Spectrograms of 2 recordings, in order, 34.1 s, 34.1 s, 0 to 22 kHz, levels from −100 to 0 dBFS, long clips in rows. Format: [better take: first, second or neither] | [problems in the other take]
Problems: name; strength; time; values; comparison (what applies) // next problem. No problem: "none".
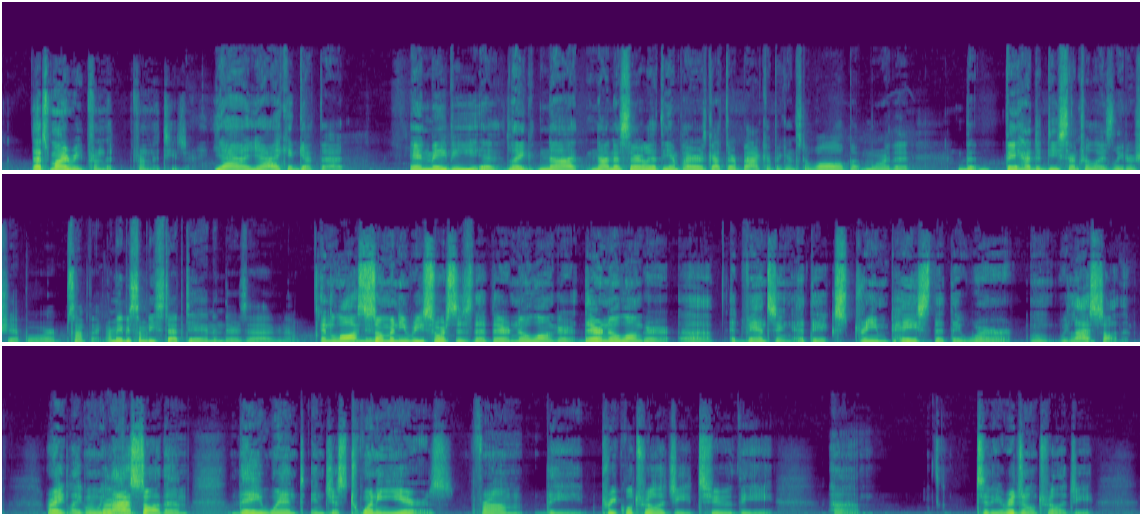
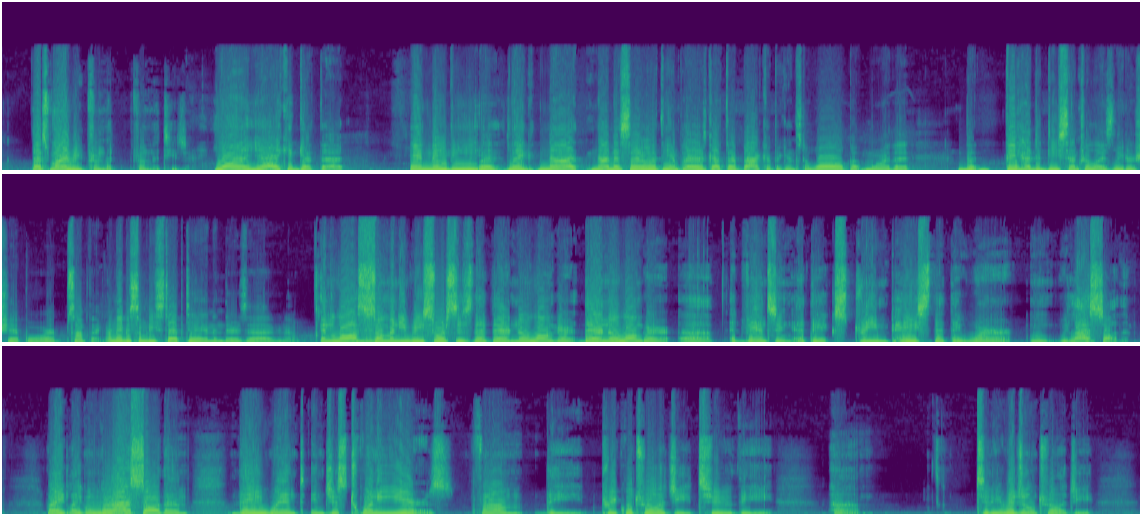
first | distortion; heavy; 20% of the sound clipped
